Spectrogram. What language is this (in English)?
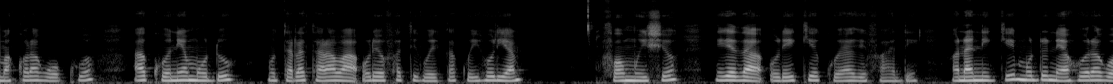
Kikuyu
